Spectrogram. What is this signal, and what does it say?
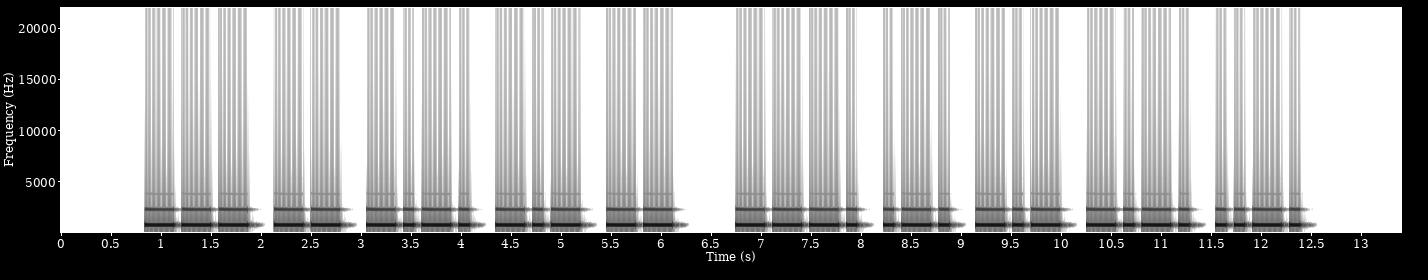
Morse code (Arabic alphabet), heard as a keyed tone, machine-sent, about 13 wpm, 760 Hz. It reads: خمثكم زركثف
